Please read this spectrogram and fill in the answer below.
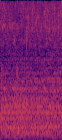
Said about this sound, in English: So water is now coming in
